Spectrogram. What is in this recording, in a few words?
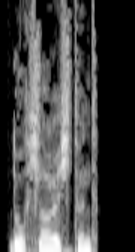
"durchleuchtend", german; adjectives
